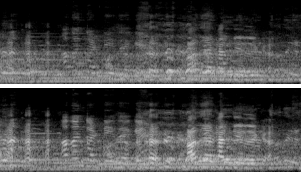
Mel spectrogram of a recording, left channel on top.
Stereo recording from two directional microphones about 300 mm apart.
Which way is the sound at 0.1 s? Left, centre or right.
Centre.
